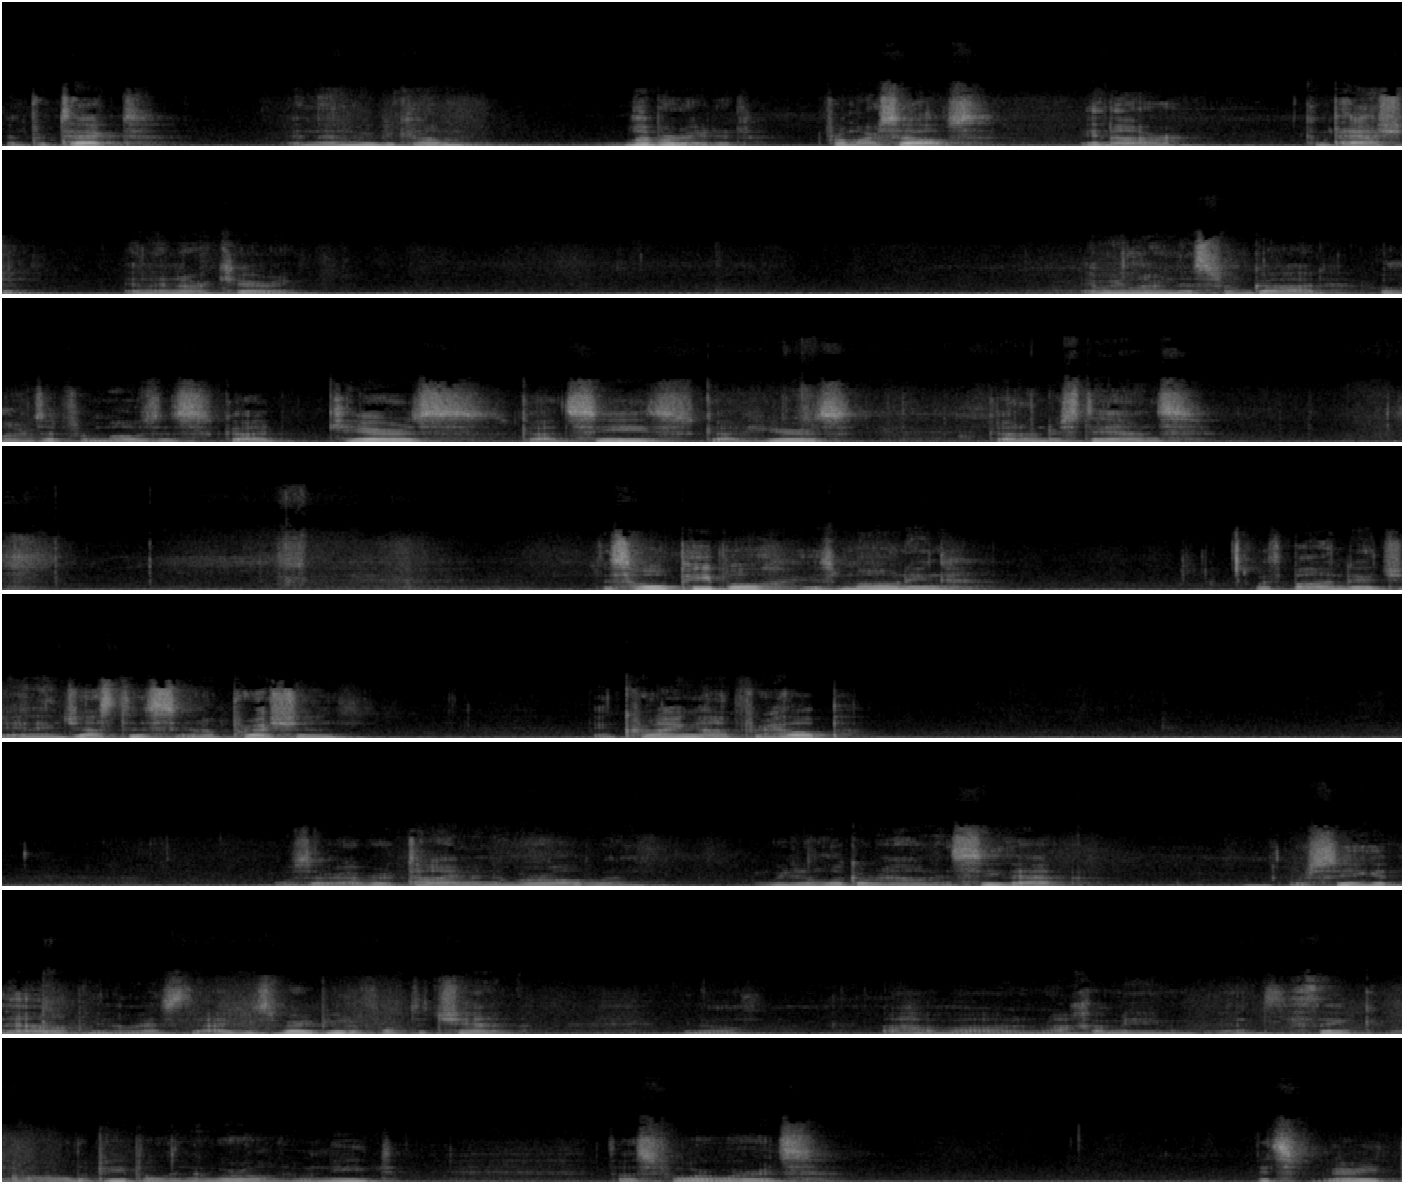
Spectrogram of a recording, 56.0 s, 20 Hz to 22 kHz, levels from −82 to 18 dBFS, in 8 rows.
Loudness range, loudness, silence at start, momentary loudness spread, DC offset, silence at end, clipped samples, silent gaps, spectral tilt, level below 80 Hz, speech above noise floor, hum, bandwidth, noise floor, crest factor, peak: 12 LU; -33 LUFS; 0.05 s; 24 LU; under 0.1%; 0 s; under 0.1%; none; -4.5 dB/octave; -52 dBFS; 24 dB; none; 15.5 kHz; -57 dBFS; 24 dB; -12 dBFS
